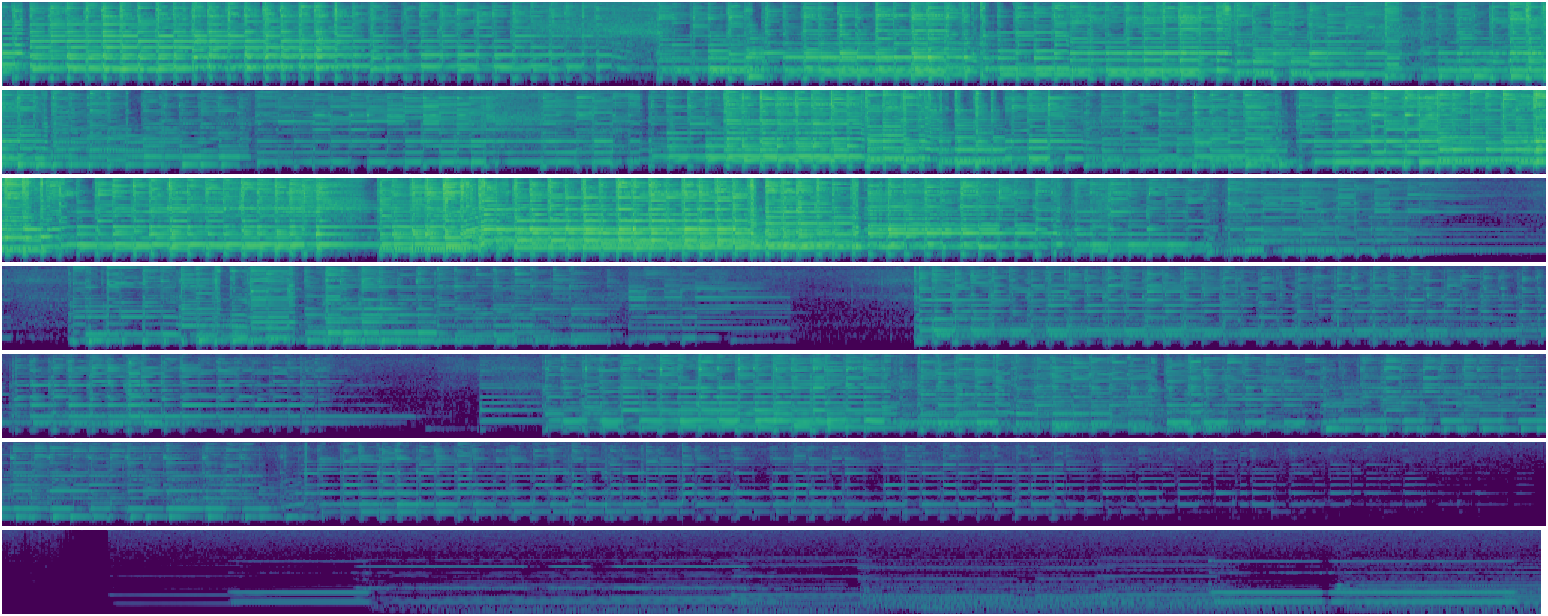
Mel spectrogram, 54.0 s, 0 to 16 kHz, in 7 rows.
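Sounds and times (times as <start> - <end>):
plucked string instrument melody: 0.0 - 22.9, 23.5 - 27.0, 27.8 - 32.7, 33.3 - 44.9.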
